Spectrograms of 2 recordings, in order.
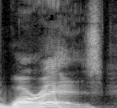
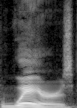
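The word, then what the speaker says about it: warez: someone wrote down where's w-a-r-z and i said juarez they said no it's pronounced where's yeah like oh hacker speak right and they're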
